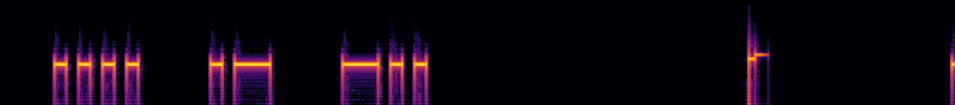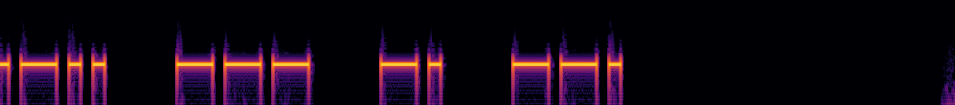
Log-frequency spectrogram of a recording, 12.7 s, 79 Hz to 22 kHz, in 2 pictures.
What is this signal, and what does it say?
Morse code, heard as a keyed tone, about 15 wpm, spaced as for 11 wpm, 700 Hz. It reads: HAD LONG
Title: 2x Character Spacing - Top 100 Words - 15wpm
